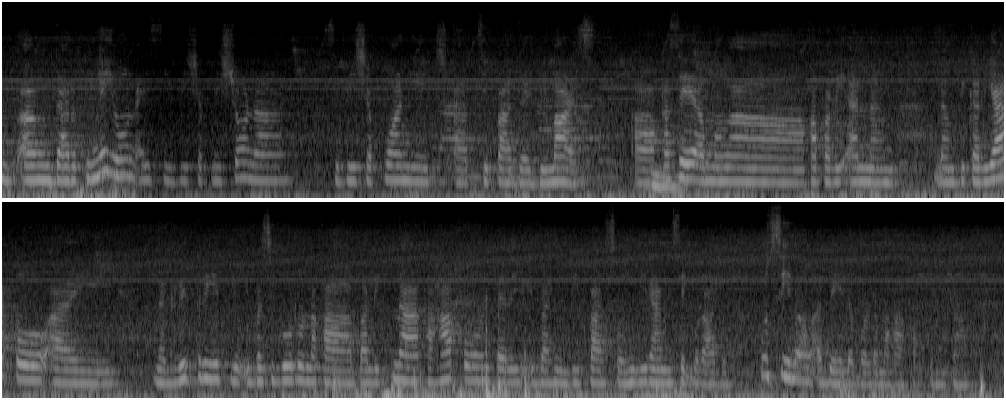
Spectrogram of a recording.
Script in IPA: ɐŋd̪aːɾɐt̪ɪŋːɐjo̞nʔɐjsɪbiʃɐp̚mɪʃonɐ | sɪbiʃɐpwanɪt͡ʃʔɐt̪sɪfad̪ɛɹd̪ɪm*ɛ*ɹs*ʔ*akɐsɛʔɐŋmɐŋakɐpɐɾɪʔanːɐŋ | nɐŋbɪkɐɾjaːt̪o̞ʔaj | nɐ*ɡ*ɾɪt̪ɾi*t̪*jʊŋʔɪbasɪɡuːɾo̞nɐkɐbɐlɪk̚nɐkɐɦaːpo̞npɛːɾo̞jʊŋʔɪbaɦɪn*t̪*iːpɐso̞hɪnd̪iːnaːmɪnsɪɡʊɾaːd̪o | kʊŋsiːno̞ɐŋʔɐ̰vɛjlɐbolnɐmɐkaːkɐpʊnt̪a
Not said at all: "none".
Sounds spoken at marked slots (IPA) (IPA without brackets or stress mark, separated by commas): a, ʔ, ɡ, t̪, d̪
